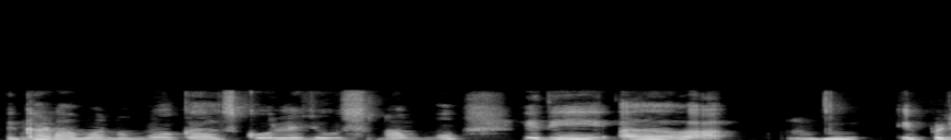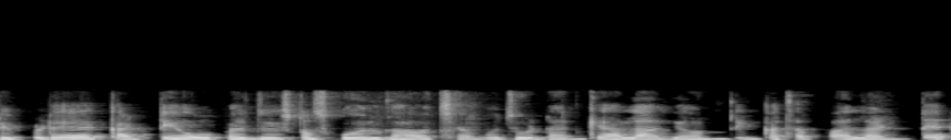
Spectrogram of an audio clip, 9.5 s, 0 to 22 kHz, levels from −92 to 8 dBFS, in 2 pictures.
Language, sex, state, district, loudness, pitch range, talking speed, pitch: Telugu, female, Telangana, Nalgonda, -17 LUFS, 215-235 Hz, 120 wpm, 225 Hz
